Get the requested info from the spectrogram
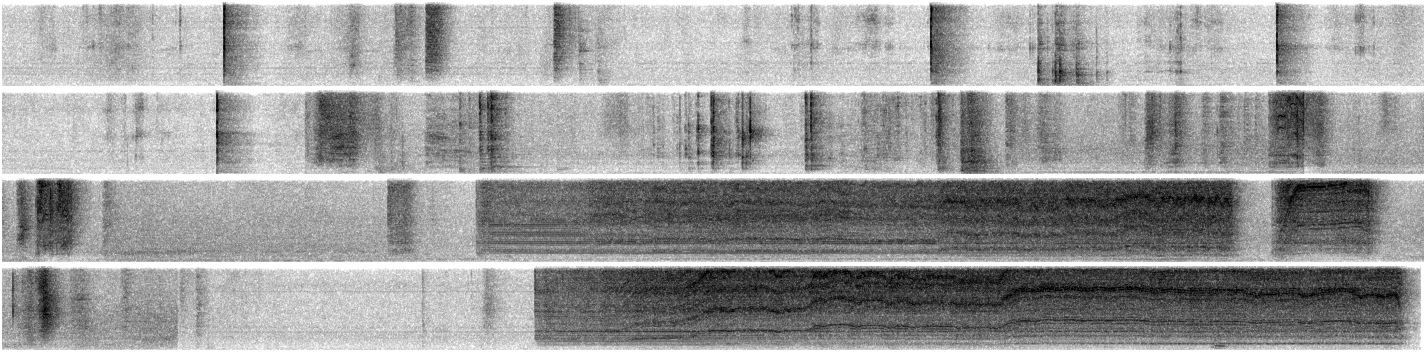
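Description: Makita cordless drill boring into an old wooden beam, running in two long stretches in the second half with a whine that rises in pitch as it speeds up. Before that, scattered sharp knocks and clicks.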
